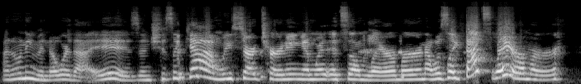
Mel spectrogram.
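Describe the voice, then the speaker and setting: A woman's voice: fairly high pitch, fast, background noise. A woman chatting casually with friends, teasing and acting out remembered exchanges. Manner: teasing, acts out quoted exchanges. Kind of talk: casual chat among friends.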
